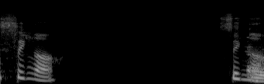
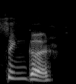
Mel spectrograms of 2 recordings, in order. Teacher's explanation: N and G make one sound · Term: NG sound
